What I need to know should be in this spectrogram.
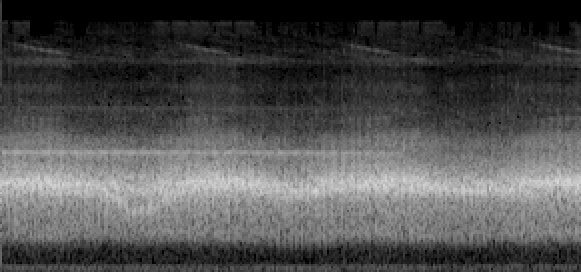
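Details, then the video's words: Frogs and toads of Mexico chorusing at night, their overlapping croaks merging into a dense, unbroken mid-pitched murmur that rises and falls slightly in intensity. "Mexican Frogs & Toads Sounds"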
